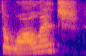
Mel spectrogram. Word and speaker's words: Didgwalic: And it's pronounced Dewallich. And Dewallich is an interesting program.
